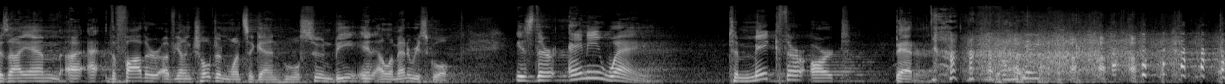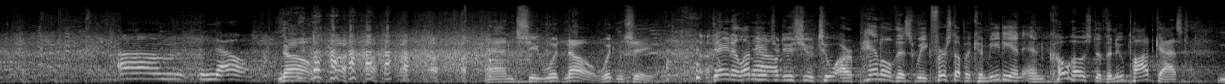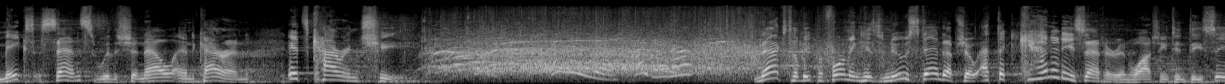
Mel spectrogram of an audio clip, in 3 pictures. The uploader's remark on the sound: This week, we're live in LA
